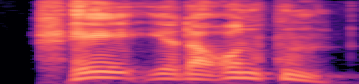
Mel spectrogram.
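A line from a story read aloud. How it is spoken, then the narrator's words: Man calling from above. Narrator (German): rief ein Mann von der Tür oben an der Treppe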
